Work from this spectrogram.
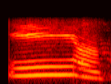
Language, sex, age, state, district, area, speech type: Nepali, female, 45-60, West Bengal, Jalpaiguri, urban, conversation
